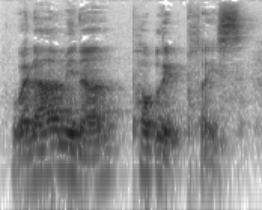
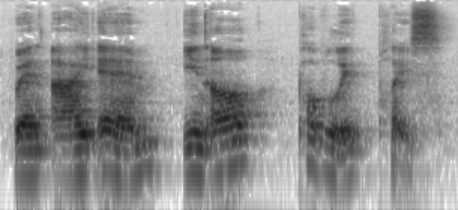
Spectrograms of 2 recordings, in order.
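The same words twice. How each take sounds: First: "when I'm in a" linked as one smooth unit; natural linking. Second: Slow, separated words, AM kept full; careful word by word. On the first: Teacher showing learners the natural version, words linked. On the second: Teacher building the sentence piece by piece, slow and separated. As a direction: say each word separately, "I am" uncontracted. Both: Shown as a demonstration. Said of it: "자연스럽게".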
